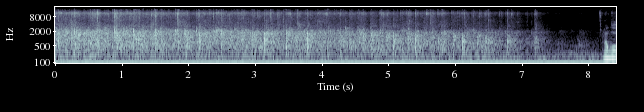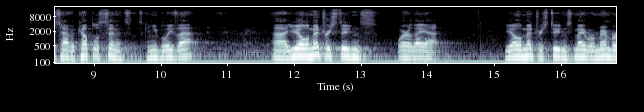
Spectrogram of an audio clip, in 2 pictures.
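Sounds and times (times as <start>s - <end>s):
audience applause: 0.0s - 7.5s
speech: 8.3s - 10.6s, 11.7s - 14.2s, 15.2s - 16.8s.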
